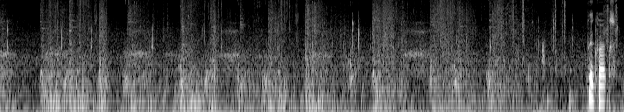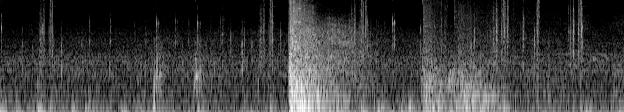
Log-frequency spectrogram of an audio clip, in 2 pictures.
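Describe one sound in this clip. Footsteps patter on wood and grass.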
